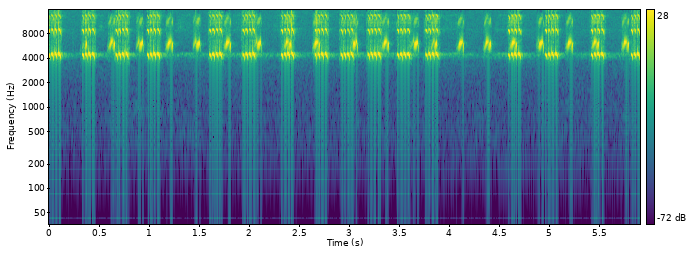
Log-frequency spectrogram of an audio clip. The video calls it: Cricket Chirping Close Up Sound Effect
